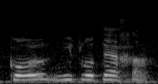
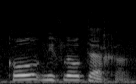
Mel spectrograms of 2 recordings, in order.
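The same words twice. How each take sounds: Both takes have the same delivery.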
